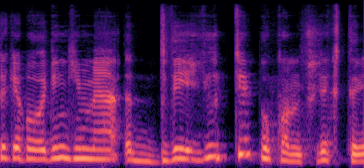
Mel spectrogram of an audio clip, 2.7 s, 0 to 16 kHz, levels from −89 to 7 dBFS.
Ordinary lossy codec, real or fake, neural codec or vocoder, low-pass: AAC, 96 kbps; fake; codec, 32 kHz, 1.9 kbps, SNAC; 14.4 kHz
